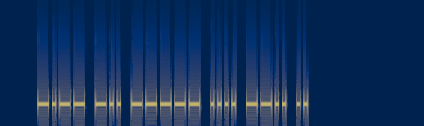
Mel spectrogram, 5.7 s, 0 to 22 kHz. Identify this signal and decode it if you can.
Morse code, heard as a keyed tone, about 25 wpm, 700 Hz. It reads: YD0HZI
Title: DXCC-100 Call Signs - 6 Characters - Repeated 3x - 25wpm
